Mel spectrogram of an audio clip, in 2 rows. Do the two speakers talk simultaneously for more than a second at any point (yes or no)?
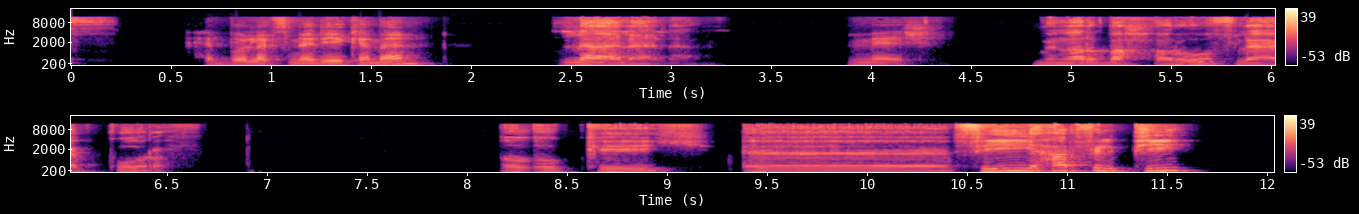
no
